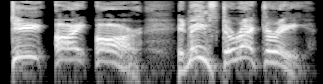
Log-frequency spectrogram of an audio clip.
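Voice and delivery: high, loud, spelled-out shout. A narrator's reading. Agent spelling a command for his partner, shouting. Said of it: "Miller shouted".

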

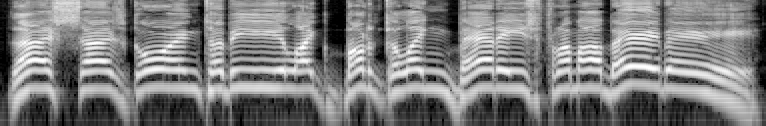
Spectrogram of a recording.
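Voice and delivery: high, loud and slow booming boast; big Viking boasting to the boys; booming Gobber. A narrator's reading. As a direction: boom it out, savouring each word. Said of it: "boomed Gobber the Belch".

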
